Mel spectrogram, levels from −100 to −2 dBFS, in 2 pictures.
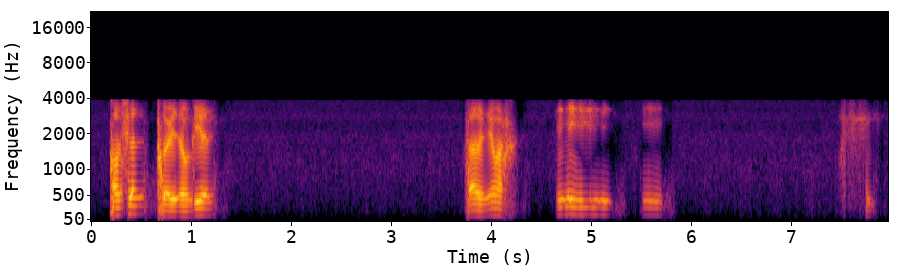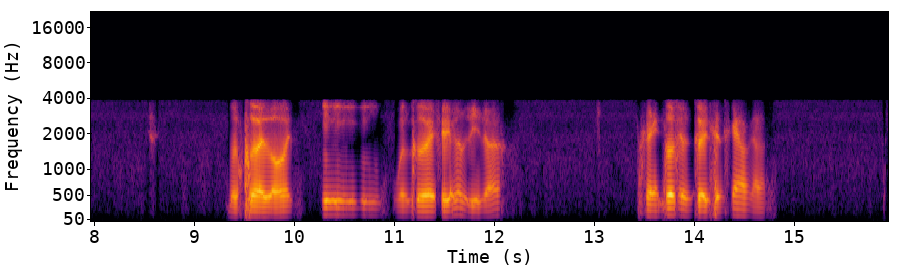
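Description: Speech passed through an LPC-10 vocoder for the whole clip, so it sounds like a buzzing, mechanical robot, with stray hiss or buzz wherever voicing is misjudged. The heavy damage fits a 2.4 kbit/s coder. A spectrogram shows blurred formants, rigid harmonic combs or flat noise, and nothing above 3.8 kHz.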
